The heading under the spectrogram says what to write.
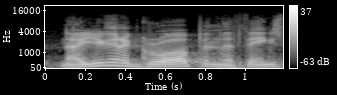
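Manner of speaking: normal talking voice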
